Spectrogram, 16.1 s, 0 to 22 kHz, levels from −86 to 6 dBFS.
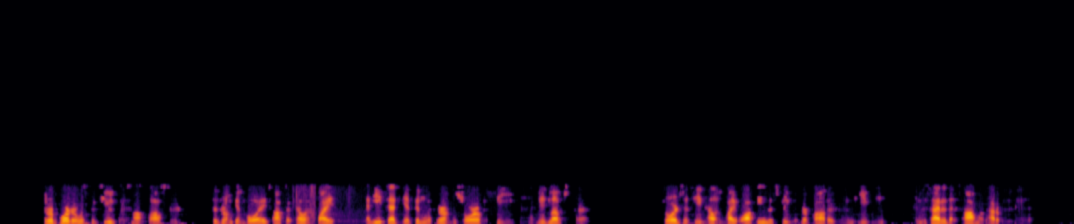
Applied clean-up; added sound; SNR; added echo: neural separator model SepFormer WHAM!.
